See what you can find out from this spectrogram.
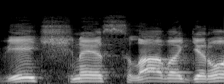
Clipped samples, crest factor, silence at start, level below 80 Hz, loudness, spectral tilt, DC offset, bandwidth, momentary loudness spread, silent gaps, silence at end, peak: under 0.1%; 14 dB; 0.05 s; -58 dBFS; -15 LUFS; -5 dB/octave; under 0.1%; 9.8 kHz; 6 LU; none; 0 s; 0 dBFS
